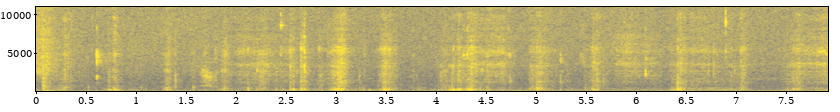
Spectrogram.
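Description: Two people chewing crunchy Oreo chocolate sandwich cookies, eaten dry without milk: faint, irregular crunches.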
